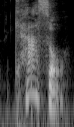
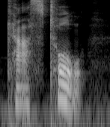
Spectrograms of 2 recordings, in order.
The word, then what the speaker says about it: castle: p is silent and Castle lots of students say castle but the t is also silent in this word we have to say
